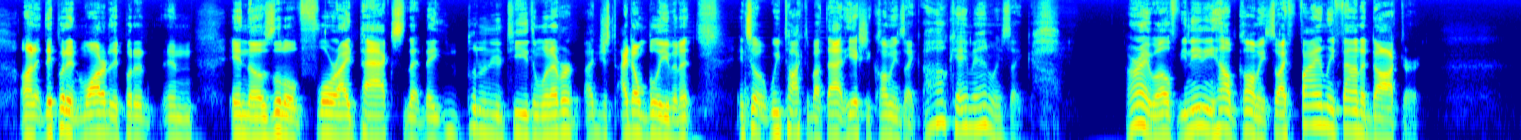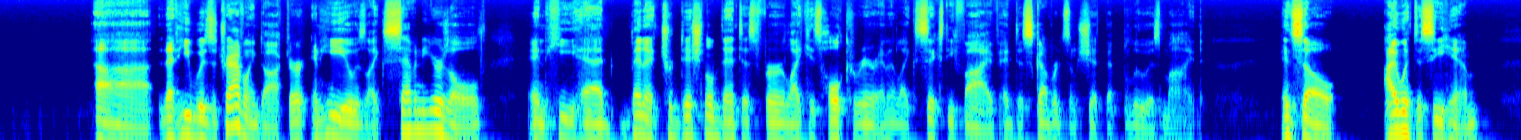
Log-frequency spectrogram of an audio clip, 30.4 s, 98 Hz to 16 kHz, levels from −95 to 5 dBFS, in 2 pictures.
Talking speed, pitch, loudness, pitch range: 220 wpm, 115 Hz, -29 LUFS, 100-130 Hz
